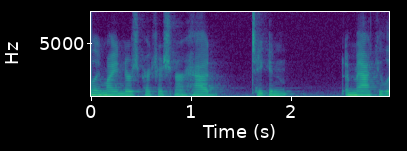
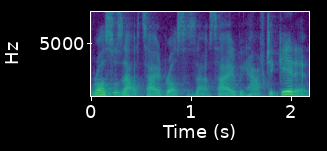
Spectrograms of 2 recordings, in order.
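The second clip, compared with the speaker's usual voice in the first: ordinary talk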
